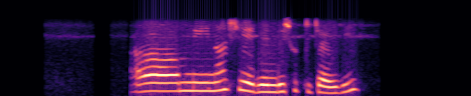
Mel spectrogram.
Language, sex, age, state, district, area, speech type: Dogri, female, 30-45, Jammu and Kashmir, Reasi, urban, conversation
